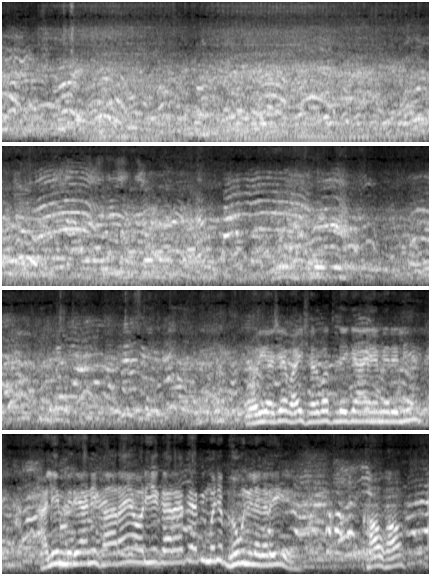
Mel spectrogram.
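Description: Many children chatter and call out nearby.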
